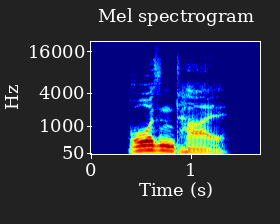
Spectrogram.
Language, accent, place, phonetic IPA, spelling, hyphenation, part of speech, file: German, Germany, Berlin, [ˈʁoːzn̩ˌtaːl], Rosenthal, Ro‧sen‧thal, proper noun, De-Rosenthal.ogg
- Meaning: 1. a town in Waldeck-Frankenberg district, Hesse, Germany 2. a municipality of Saale-Orla-Kreis district, Thuringia, Germany 3. a surname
